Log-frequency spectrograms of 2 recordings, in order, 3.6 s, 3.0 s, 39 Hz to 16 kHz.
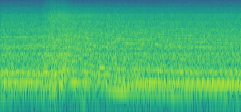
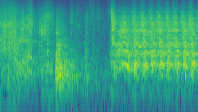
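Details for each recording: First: Crown Vic V8 started on a 9.9-volt battery: deep even burble swells cleanly with a throttle blip and settles smoothly; engine sounds healthy. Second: Mercedes W123, long parked, in neutral, with a little petrol recently added. It cranks over easily in steady bursts but never fires. The owner suspects fuel starvation, with the petrol drained to the back of the tank.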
